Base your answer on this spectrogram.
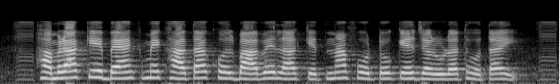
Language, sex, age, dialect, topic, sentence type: Magahi, male, 25-30, Western, banking, question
